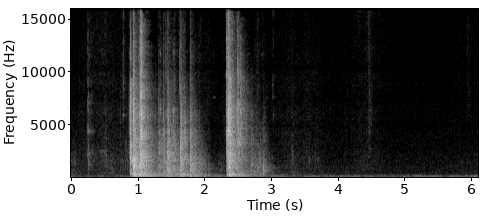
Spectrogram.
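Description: Metal tire chains clattering and jingling as they are lifted and dropped: one burst of rattling about a second in, a shorter second crash about a second later.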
